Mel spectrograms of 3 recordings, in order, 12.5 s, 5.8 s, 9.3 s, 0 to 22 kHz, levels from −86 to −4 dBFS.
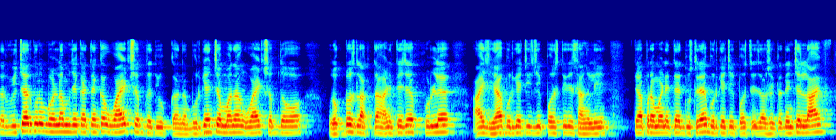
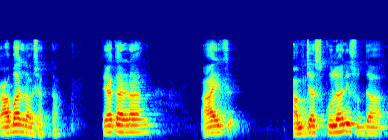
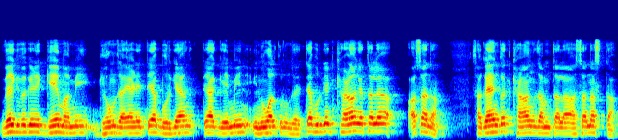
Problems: none marked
